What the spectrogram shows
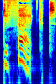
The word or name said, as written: defect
